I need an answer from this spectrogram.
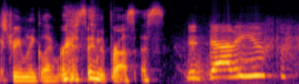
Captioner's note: laughs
